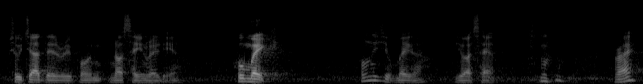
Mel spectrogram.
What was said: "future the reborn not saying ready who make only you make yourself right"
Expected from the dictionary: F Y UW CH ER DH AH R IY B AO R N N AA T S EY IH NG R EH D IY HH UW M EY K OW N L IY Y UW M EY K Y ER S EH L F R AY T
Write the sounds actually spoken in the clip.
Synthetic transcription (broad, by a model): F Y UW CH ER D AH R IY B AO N N AA T S EY IH NG R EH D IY HH UW M EY K OW N L IY Y UW M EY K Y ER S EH F R AY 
